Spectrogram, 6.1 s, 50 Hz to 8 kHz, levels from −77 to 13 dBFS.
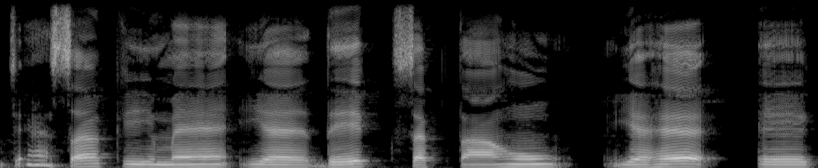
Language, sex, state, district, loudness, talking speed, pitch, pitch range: Hindi, male, Madhya Pradesh, Bhopal, -16 LUFS, 90 wpm, 120 Hz, 115-135 Hz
